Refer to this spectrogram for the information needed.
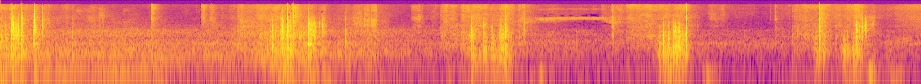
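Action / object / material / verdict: scrape / glossy paper catalog / paper / none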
